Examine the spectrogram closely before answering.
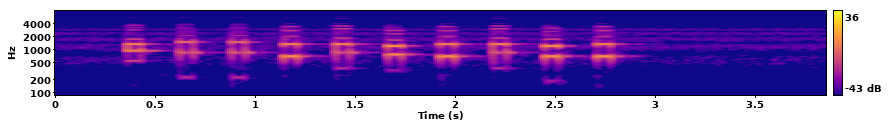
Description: DTMF, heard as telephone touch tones, dialled by machine, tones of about 70 ms. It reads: 0992842812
